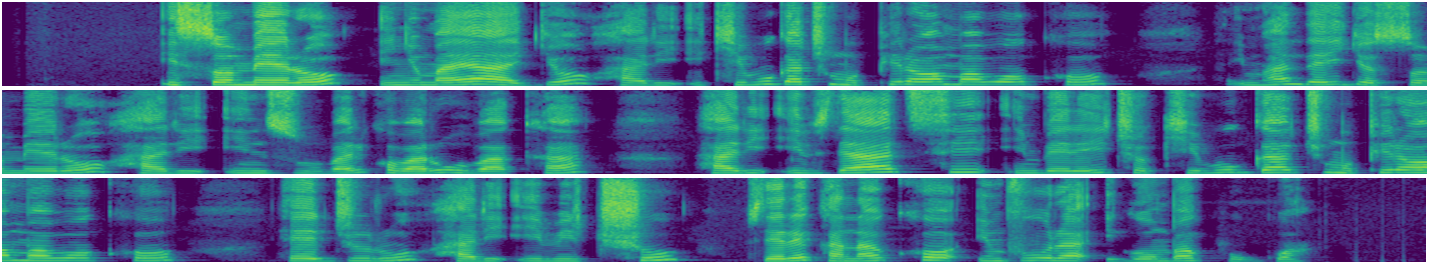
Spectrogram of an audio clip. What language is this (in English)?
Rundi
